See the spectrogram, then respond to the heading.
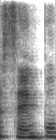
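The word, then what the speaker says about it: Tsangpo: अंदर में यारलंग जंपो या फिर सपो बोलते हैं टी साइलेंट रहता है कल मैं लेक्चर ले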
